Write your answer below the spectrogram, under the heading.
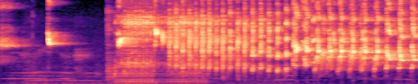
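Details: Lovebird from Indonesia singing in the local styles called ngetik, ngoek and ngekek: a few high, thin notes, a short pause, then a fast, shrill, buzzy chatter of rapid notes that runs to the end, about three per second and even.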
